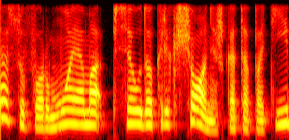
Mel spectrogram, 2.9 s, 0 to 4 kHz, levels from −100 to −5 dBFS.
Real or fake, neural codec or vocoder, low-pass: real; none; 3.6 kHz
